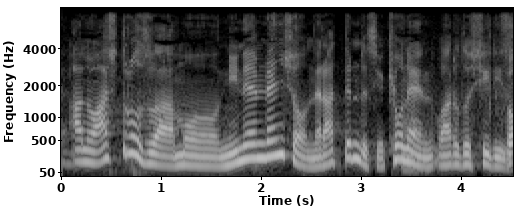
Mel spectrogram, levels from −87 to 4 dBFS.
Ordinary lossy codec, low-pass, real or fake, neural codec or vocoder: none; 7.2 kHz; real; none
